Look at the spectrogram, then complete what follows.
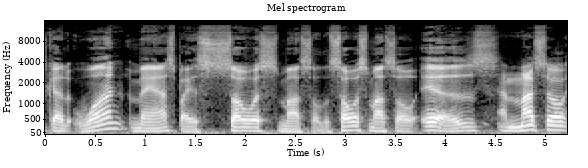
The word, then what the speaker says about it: psoas: the pelvis right now psoas how do you spell psoas p-s-o-as p s o a s now why is there a p there I don't know well the p is silent right yeah now when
